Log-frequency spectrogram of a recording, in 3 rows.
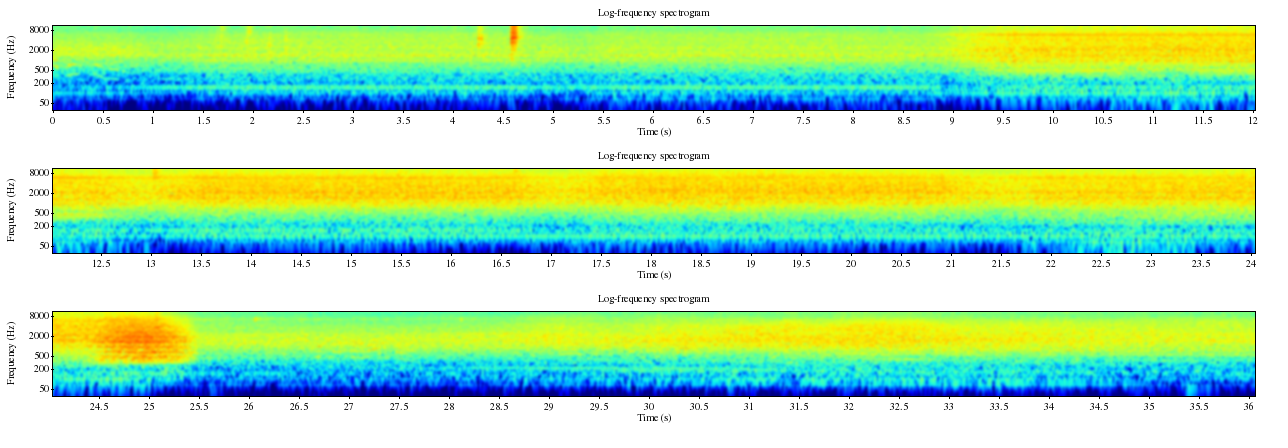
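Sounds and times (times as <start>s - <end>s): heavy vehicle engine rumble: 0.0s - 36.0s
loud horn blast: 9.0s - 13.1s, 24.2s - 25.7s.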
